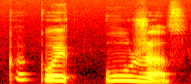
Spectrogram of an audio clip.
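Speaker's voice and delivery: high, slow horrified gasp; gasp of horror. A narrator's reading. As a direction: gasp it out in shock. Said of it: "ахнула Алиса".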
